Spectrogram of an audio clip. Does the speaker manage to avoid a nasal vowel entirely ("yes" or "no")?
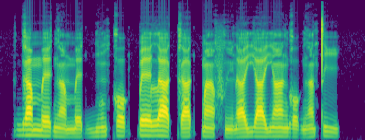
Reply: no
